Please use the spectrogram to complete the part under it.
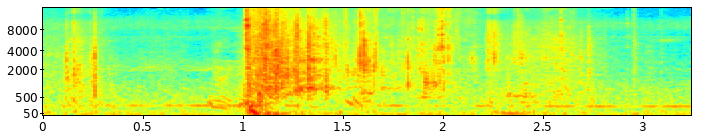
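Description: A knife slices wetly into an animal carcass.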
